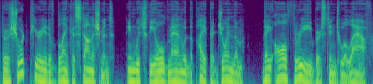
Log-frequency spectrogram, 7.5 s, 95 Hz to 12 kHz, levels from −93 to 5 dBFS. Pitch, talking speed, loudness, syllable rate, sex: 100 Hz, 200 wpm, -15 LUFS, 4.7 syllables/s, male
